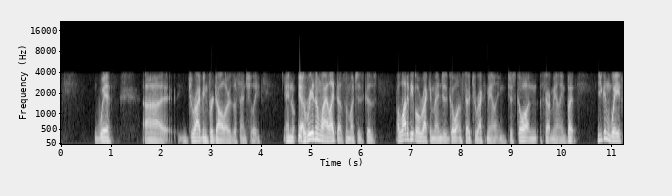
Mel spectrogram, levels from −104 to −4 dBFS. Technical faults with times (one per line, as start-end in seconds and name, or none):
none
